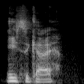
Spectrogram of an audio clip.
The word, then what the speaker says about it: Isekai: after we find the reverse Etsukai, am I saying that right? – Isekai.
